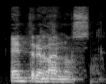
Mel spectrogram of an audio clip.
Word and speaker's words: Entremanos: I'll let you pronounce the name of the brand because I know I'll butcher it up. Oh, Entremanos.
